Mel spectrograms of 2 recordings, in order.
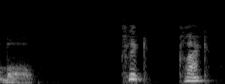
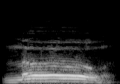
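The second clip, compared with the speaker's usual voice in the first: moo; 6 dB louder than usual. Acted. Cows typing and mooing.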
